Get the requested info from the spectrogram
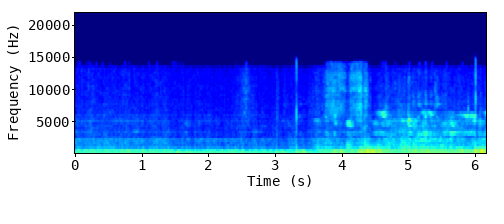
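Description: Stadler GTW diesel multiple unit heard from inside the passenger cabin while running along the track: a steady drone of the diesel power unit mixed with wheel-on-rail noise. A few louder knocks or rattles come at the start, about four seconds in, and near the end.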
